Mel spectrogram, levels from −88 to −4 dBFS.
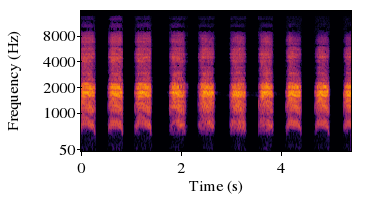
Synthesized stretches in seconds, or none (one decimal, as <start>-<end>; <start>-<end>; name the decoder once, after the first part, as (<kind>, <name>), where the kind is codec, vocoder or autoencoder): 1.7-4.0 (codec, SNAC)

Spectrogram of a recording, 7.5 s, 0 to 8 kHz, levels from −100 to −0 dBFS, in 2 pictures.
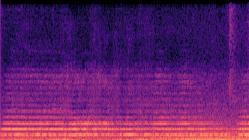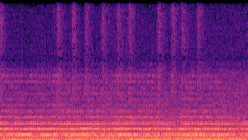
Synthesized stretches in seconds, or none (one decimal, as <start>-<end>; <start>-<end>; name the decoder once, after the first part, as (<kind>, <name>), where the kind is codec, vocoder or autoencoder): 0.9-2.3 (codec, HILCodec)

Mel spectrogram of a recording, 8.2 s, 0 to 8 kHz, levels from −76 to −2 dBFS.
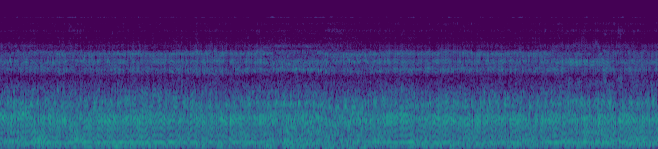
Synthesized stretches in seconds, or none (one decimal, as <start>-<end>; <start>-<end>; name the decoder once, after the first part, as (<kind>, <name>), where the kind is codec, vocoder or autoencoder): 0.0-3.3 (vocoder, HiFi-GAN); 4.6-8.2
